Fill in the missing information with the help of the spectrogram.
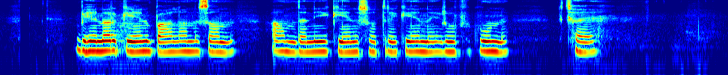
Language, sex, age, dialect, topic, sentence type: Maithili, female, 31-35, Southern/Standard, agriculture, question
